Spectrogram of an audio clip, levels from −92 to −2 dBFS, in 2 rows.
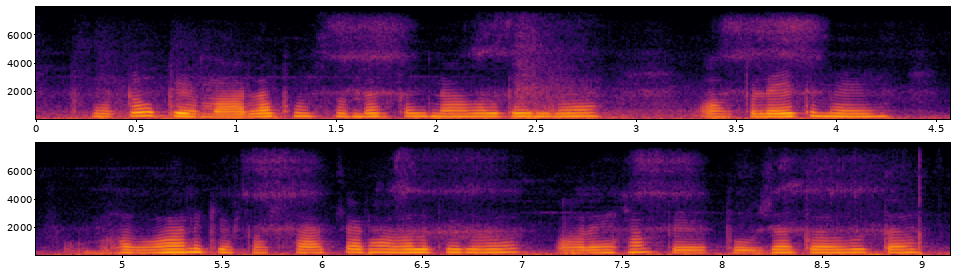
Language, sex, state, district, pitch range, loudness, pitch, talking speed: Bhojpuri, female, Uttar Pradesh, Gorakhpur, 205-220 Hz, -25 LUFS, 215 Hz, 145 wpm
